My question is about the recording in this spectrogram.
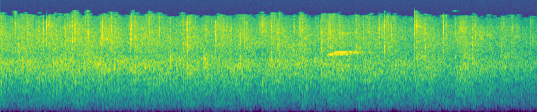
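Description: Applause, many hands clapping, steady and then fading out near the end.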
